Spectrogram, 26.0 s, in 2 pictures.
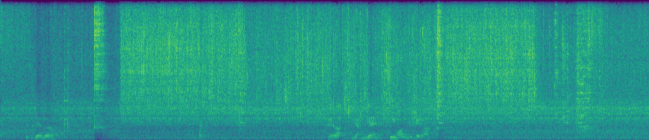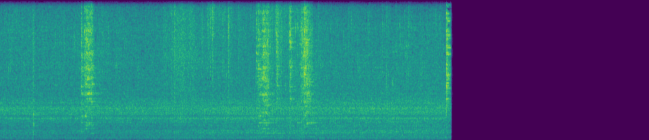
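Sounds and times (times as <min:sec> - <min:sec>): pancakes sizzling in oil: 0:02.2 - 0:12.6.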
